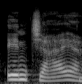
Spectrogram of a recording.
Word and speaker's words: Ndiaye: Jeg kan se, at jeg ikke udtalte dit efternavn helt rigtigt. Vil du sige, hvordan man siger det? – Ndiaye. – Ndiaye.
